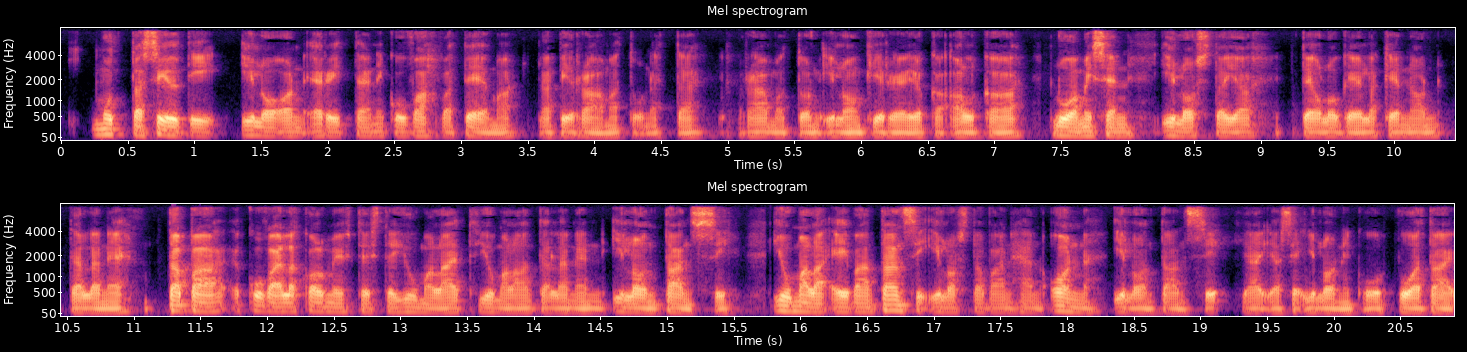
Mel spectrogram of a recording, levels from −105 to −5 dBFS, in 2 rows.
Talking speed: 145 wpm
